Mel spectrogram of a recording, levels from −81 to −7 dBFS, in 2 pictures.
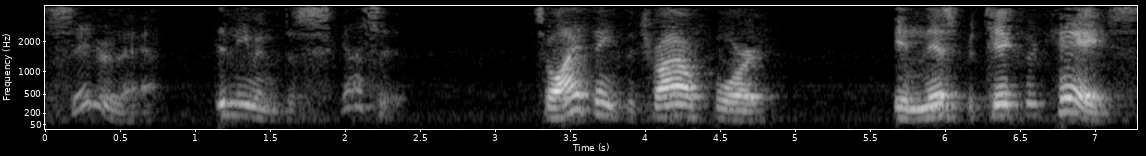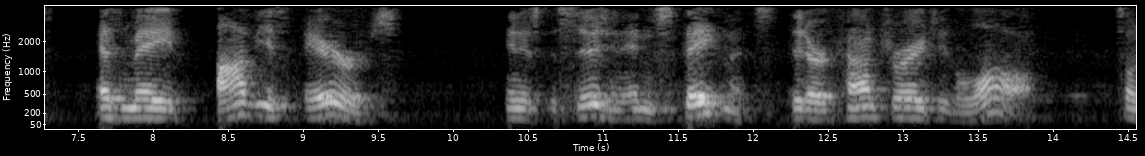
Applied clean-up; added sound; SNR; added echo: none; none; none; none.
